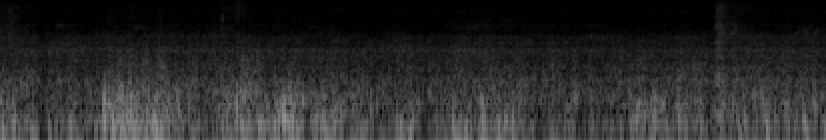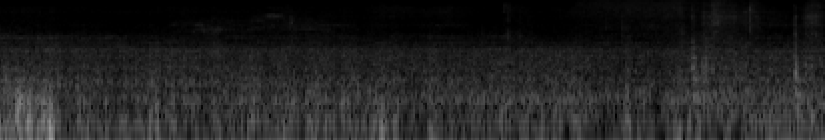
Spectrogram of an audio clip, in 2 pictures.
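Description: Wind buffeting the microphone: an uneven, gusty low rumble, heavier in the first half and easing off about four and a half seconds in.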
